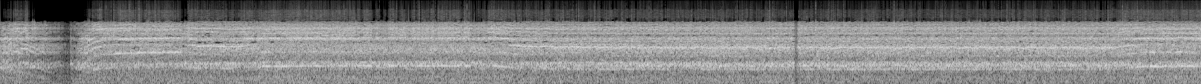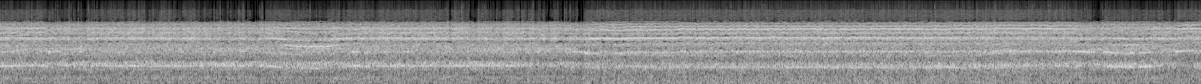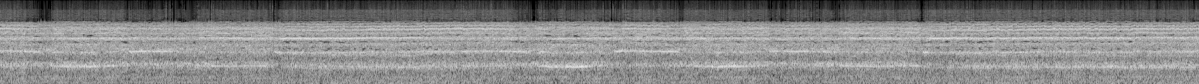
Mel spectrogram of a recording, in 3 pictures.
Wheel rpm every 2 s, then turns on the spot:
50, 220, 230, 210, 210, 210, 230, 230, 230, 220, 210, 220, 230, 230, 220, 230, 230, 210.
none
